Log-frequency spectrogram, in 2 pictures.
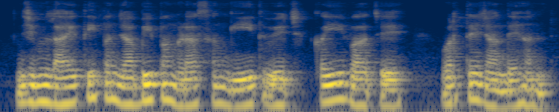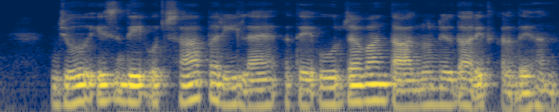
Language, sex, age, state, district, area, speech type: Punjabi, male, 18-30, Punjab, Jalandhar, urban, spontaneous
